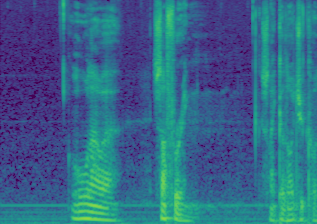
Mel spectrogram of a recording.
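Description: A middle-aged man speaks calmly and slowly close to a microphone.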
